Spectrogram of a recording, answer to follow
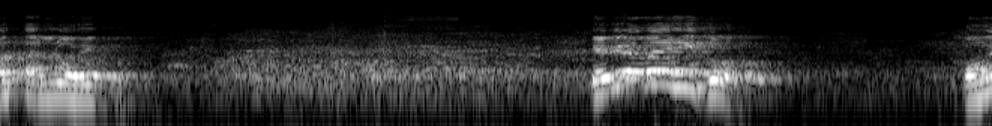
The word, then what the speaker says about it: México: ¿Que vive México? ¿Con X o con J? Las dos están correctas. ¿Quién dijo eso? Eso. Se escribe con X, se pronuncia con J, lo puedes escribir también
